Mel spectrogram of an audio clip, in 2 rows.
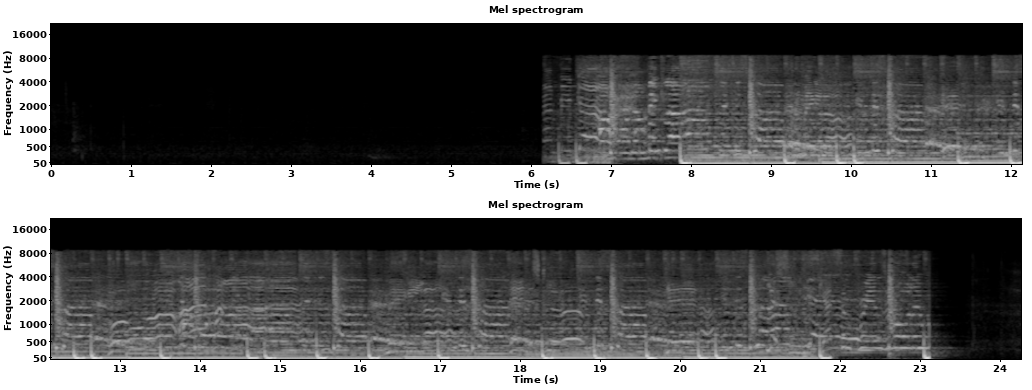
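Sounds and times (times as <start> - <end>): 
pop song played from a recording: 6.2 - 23.4.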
